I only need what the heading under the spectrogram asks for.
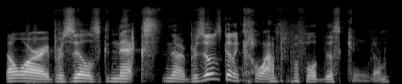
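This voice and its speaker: A man's voice: medium pitch, moderate pace, a bit bright, dry recording. A young man winding down a live gaming stream, chatting casually and stumbling over his words. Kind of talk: casual end-of-stream chat.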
